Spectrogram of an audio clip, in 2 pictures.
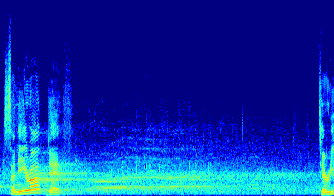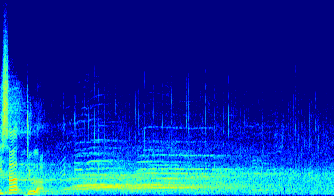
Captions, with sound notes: Saneera Dev. (graduates cheer) (audience applauds) Teresa Dula. (graduates cheer) (audience applauds)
